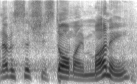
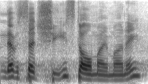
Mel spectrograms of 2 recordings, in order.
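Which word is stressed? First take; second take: money; she. First: The word 'money' carries the main stress. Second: The word 'she' carries the main stress. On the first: She stole something else. "Well, maybe she stole my heart" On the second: Someone else stole it. "Could have been somebody else"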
